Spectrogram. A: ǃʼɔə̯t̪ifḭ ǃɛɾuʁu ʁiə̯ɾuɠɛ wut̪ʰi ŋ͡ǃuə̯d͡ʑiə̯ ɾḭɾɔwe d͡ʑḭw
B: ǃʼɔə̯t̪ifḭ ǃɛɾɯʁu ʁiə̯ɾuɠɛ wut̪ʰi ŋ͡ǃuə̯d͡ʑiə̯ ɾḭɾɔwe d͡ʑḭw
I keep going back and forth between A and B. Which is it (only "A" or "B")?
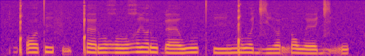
A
